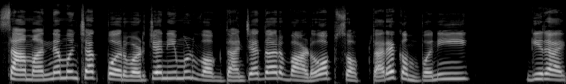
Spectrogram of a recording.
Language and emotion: Goan Konkani, disgusted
